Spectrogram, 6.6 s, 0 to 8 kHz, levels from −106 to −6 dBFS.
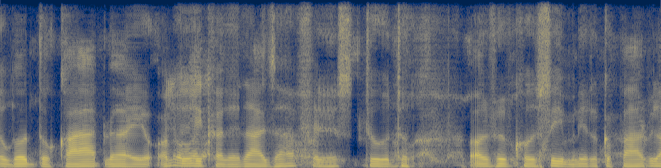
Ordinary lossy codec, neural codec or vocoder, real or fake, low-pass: none; codec, 16 kHz, 0.8 kbps, ZipCodec; fake; none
